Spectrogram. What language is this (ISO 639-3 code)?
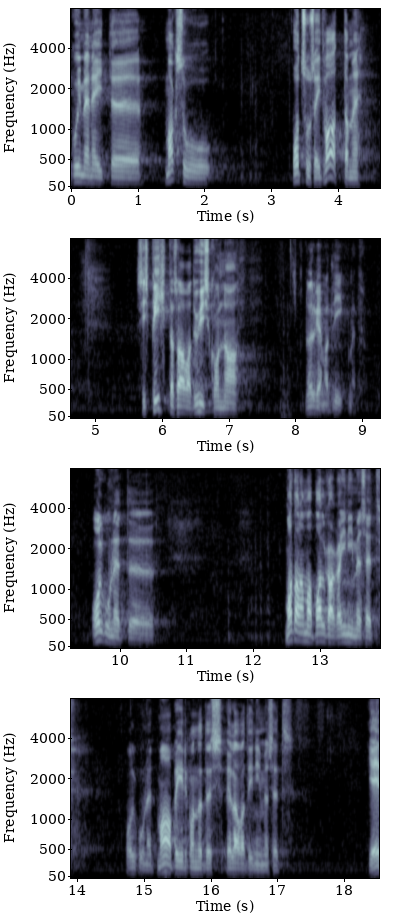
est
